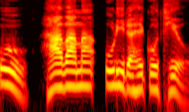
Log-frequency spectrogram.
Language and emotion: Nepali, neutral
